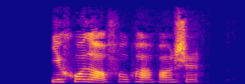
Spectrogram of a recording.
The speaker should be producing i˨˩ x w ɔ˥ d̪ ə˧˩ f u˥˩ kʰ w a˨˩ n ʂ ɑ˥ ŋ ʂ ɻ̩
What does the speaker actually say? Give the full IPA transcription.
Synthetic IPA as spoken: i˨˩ x w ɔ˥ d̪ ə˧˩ f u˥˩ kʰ w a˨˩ n f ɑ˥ ŋ ʂ ɻ̩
